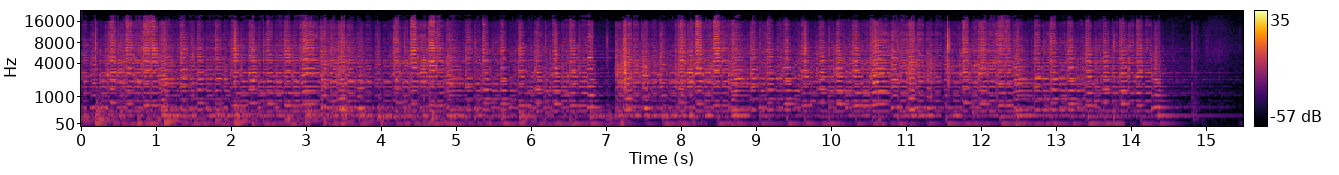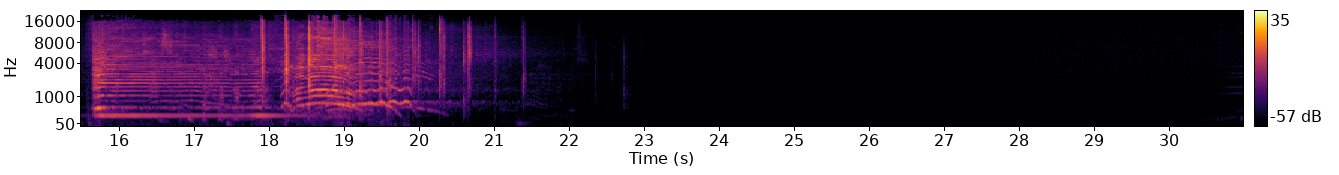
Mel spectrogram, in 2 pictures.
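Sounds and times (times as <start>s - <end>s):
drum: 0.0s - 12.9s
fiddle: 0.0s - 18.2s
laughter: 16.6s - 20.2s.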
